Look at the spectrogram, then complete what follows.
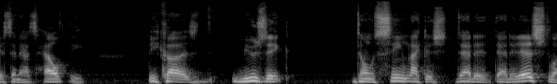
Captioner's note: none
